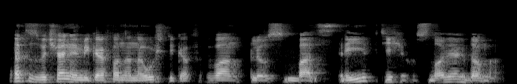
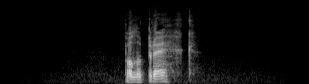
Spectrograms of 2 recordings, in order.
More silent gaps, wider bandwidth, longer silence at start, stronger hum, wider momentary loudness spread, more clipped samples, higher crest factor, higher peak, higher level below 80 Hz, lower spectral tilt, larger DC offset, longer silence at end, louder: neither; second, 7.2 kHz vs 14 kHz; second, 0.15 s vs 1.25 s; neither; second, 10 LU vs 18 LU; neither; about the same, 20 dB vs 24 dB; about the same, -2 dBFS vs 0 dBFS; about the same, -64 dBFS vs -62 dBFS; about the same, -4.5 dB/octave vs -5 dB/octave; neither; second, 0.2 s vs 1.15 s; second, -21 LUFS vs -18 LUFS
